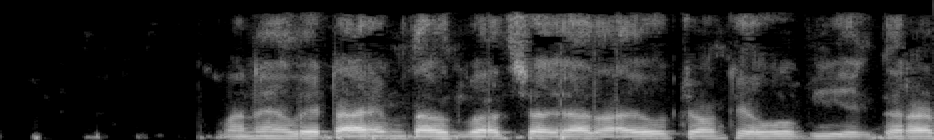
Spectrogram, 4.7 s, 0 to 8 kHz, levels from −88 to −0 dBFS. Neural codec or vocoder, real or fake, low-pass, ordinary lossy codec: codec, 24 kHz, 6 kbps, HILCodec; fake; 7.2 kHz; MP3, 48 kbps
